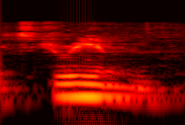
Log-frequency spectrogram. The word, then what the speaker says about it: extreme: A letra E com som de I, que eu falei, aquele I prolongado, né? Extreme.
